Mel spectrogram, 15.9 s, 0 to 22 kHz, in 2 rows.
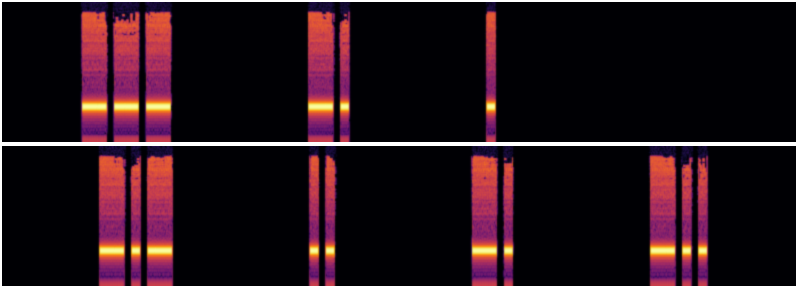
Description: Morse code, heard as a keyed tone, about 15 wpm, spaced as for 5 wpm, 1000 Hz. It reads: ONE KIND
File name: qotdfiles / 5wpm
